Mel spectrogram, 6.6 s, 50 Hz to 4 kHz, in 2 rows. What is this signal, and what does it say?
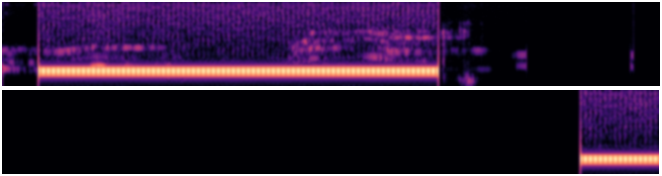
Ringback tone (North America), 440 + 480 Hz.
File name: rg-1600-unknown- - - .38784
